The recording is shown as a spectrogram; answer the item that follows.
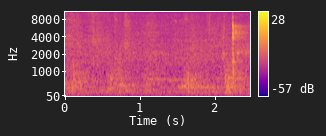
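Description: Footsteps of shoes on a stage floor as a graduate walks across the stage, faint against the background of the hall.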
